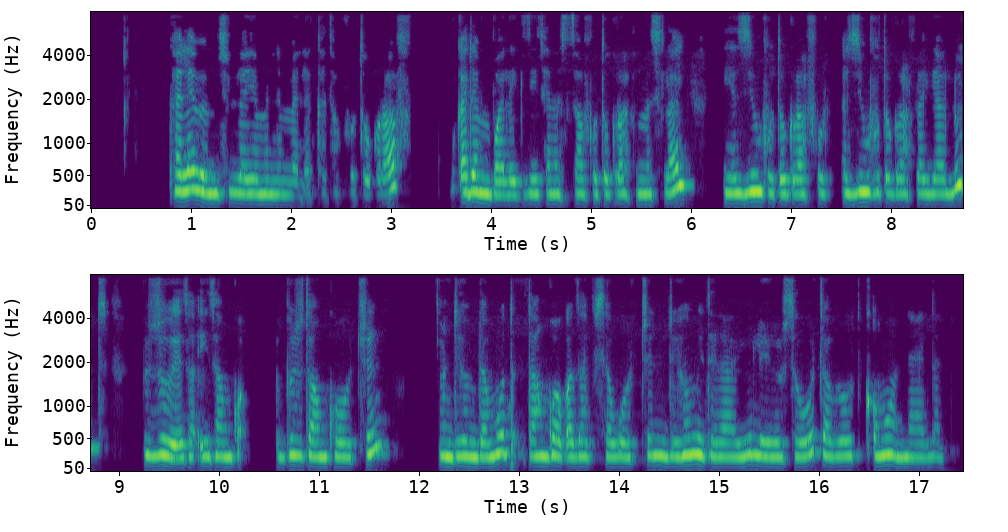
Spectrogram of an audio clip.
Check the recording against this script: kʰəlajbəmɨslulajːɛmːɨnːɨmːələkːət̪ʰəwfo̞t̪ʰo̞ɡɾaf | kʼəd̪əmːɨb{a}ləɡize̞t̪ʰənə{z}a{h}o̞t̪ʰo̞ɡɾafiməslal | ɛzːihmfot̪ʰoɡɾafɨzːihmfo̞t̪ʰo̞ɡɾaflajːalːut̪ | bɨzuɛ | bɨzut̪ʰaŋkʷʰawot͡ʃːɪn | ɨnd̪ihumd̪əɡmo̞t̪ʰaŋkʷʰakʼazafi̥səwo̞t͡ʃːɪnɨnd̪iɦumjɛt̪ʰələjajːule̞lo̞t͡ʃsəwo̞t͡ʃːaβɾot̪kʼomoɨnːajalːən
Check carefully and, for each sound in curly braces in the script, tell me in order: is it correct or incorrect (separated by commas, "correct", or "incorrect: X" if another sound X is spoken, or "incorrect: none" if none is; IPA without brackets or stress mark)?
correct, incorrect: s, incorrect: f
